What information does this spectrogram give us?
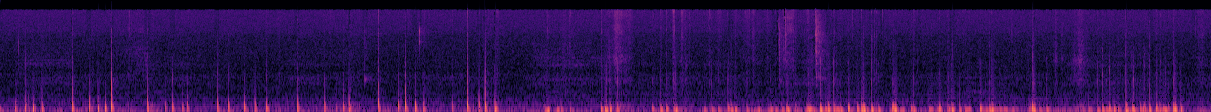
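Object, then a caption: Round cork trivet. Long nails and fingertips tap rapidly on a large, round, solid cork trivet held in both hands. The taps are dull, low thumps with almost no ring, coming in quick irregular bursts that grow denser and more continuous in the second half.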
